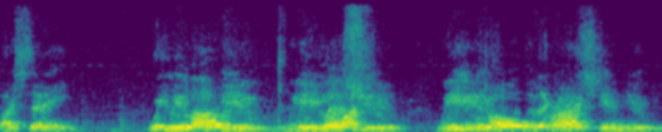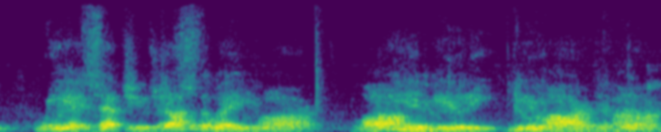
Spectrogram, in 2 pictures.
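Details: Adult speaker; normal speech.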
